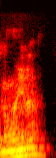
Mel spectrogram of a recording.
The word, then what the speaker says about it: Melina: Melina, is it Melina? Am I saying that right? Yeah, you said it right.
